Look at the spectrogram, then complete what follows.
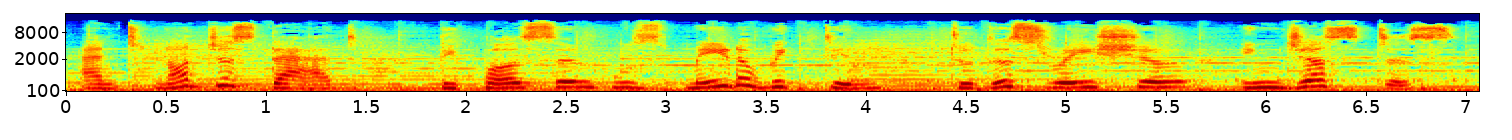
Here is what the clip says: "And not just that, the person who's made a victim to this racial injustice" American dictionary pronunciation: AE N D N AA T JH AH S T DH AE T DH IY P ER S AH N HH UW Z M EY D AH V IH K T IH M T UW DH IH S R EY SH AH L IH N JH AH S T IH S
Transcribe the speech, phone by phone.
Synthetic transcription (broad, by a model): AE N D N AA T JH AH S T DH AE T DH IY P ER S AH N HH UW Z M EY D AH V IH K T IH M T UW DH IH S R EY SH AH L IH N JH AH S T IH S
